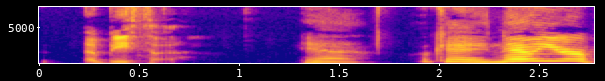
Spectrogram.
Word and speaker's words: Ibiza: I met him in Ibiza that's how you say it that is not how you say it but keep going to be keep going yes it's it's Ibiza Ibiza yeah okay now you're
